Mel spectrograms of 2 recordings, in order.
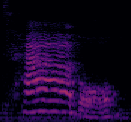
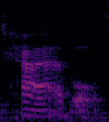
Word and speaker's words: table: Now if you come down here and you add the LE here, it's not going to be tabble because the B has to go with the LE because it's a consonant LE.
